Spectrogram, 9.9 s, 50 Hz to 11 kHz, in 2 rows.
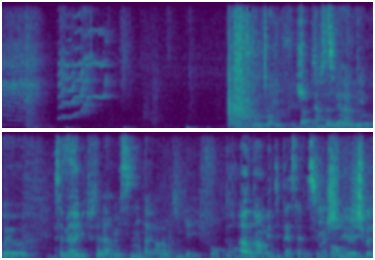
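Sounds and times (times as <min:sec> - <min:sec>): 
unlatched door creaking open by itself: 0:00.0 - 0:01.8, 0:03.0 - 0:03.7
room noise: 0:00.0 - 0:09.9
soft bumps: 0:01.6 - 0:03.0
speech: 0:03.4 - 0:09.9.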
